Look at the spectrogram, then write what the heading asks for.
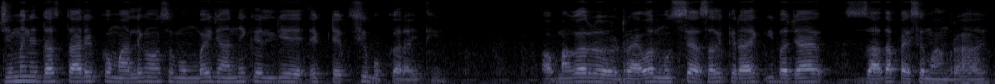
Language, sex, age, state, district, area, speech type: Urdu, male, 18-30, Maharashtra, Nashik, urban, spontaneous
